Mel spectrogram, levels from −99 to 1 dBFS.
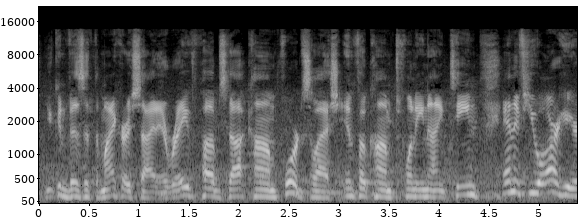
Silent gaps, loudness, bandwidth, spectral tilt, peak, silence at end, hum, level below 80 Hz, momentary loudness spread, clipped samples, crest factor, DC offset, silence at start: none; -25 LUFS; 14 kHz; -4 dB/octave; -12 dBFS; 0 s; none; -60 dBFS; 3 LU; under 0.1%; 12 dB; under 0.1%; 0 s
